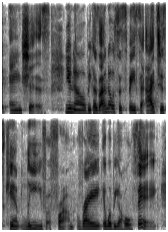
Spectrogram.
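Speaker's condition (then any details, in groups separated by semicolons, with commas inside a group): No condition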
